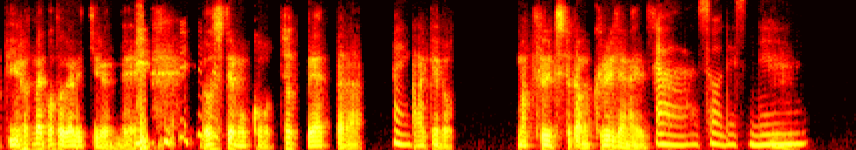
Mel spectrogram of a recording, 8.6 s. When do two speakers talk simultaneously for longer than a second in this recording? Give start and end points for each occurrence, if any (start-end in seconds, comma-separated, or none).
none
